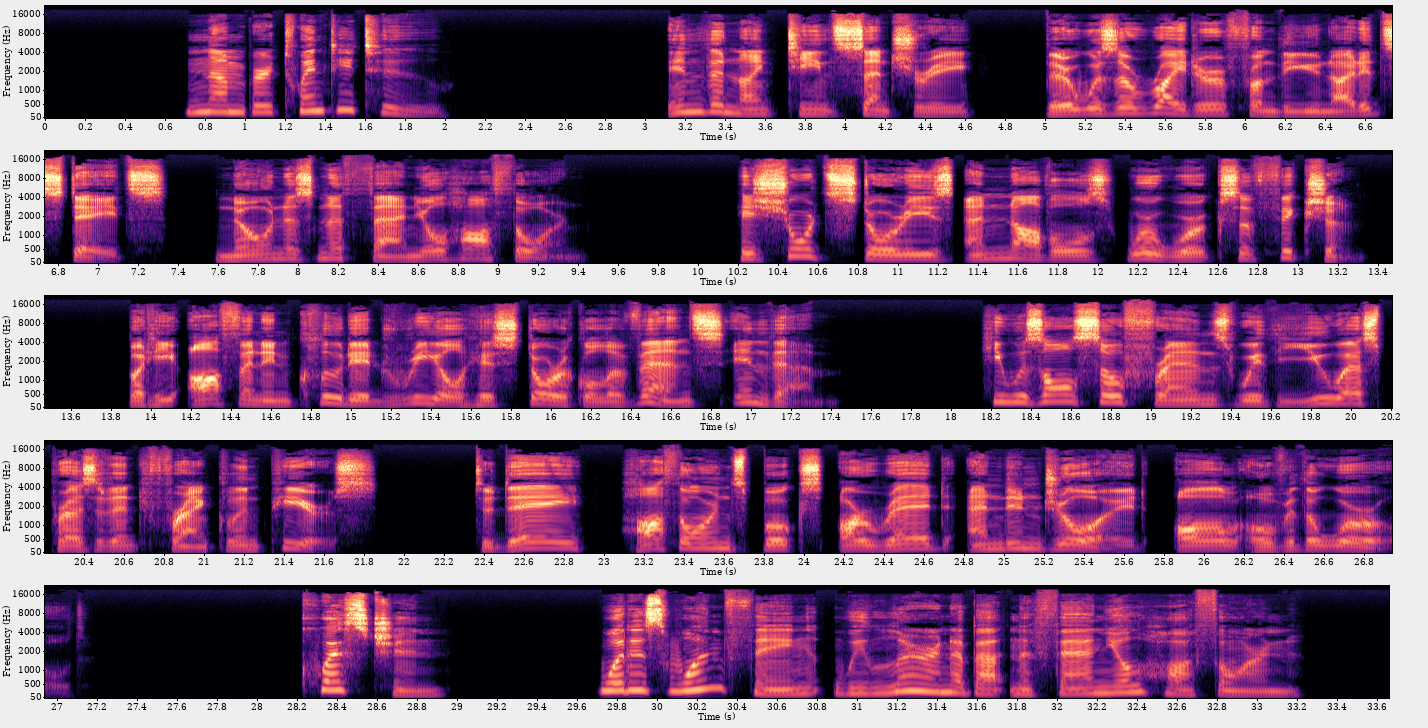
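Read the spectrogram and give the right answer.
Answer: He included real historical events in his fiction.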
